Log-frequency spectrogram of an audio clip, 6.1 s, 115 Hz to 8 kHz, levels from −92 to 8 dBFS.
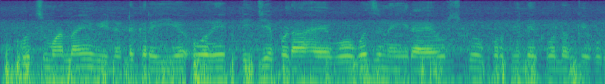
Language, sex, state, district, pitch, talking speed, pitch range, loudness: Hindi, male, Rajasthan, Bikaner, 120 Hz, 240 wpm, 120-130 Hz, -15 LUFS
